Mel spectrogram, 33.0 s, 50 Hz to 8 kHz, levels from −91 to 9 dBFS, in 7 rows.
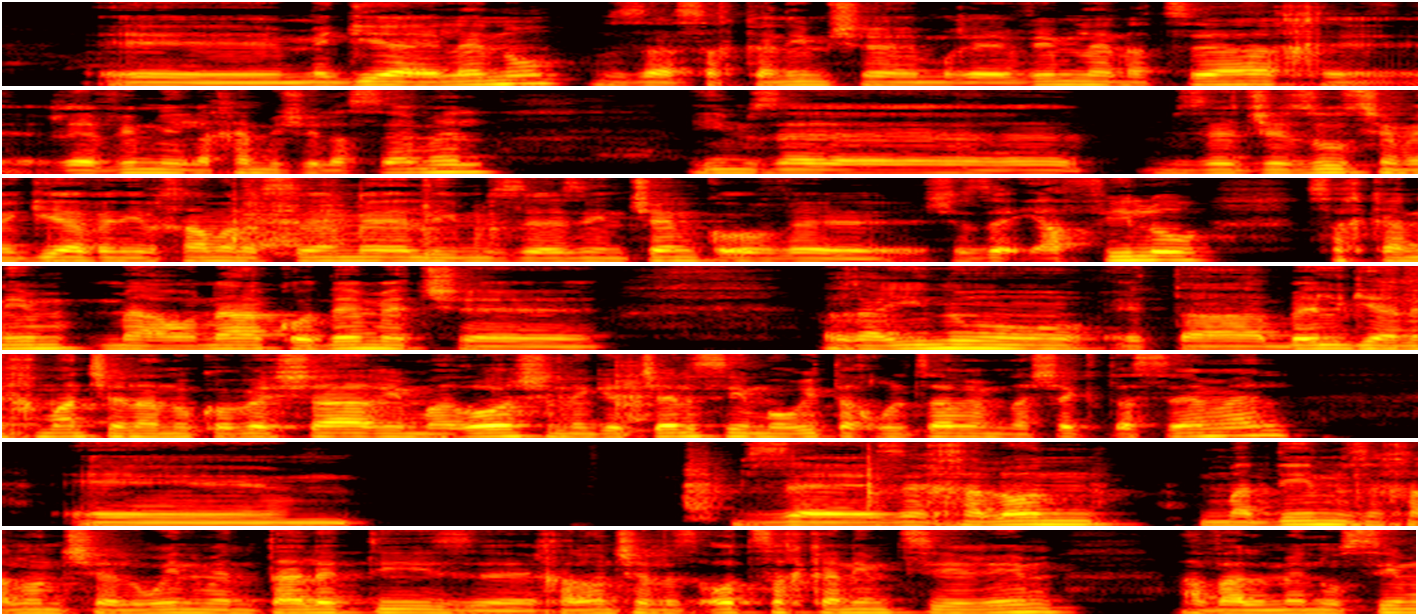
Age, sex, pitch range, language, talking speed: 20-39, male, 100-120 Hz, Hebrew, 110 wpm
